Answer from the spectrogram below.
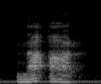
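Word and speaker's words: na'ar (נער): In Hebrew, this word is pronounced na'ar.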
